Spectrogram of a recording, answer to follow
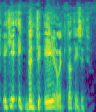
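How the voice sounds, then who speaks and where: A man acting in a Dutch radio play as an earnest young estate agent, wry and animated, hesitant when challenged. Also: on the high side, moderate pace, husky, lo-fi sound. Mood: aggrieved, sardonic. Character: earnest young estate agent, cheeky but meek before his boss.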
